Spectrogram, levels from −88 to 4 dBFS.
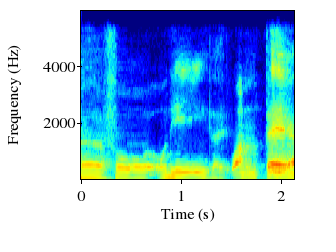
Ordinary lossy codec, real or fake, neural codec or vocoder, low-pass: Opus, 64 kbps; fake; codec, 16 kHz, 0.8 kbps, ZipCodec; 5.4 kHz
